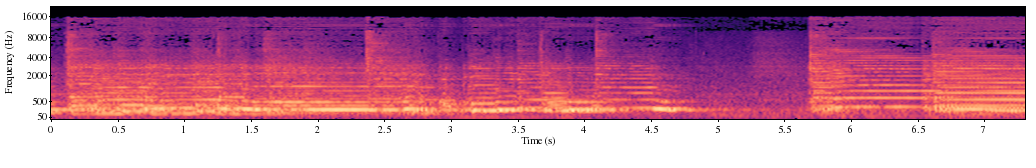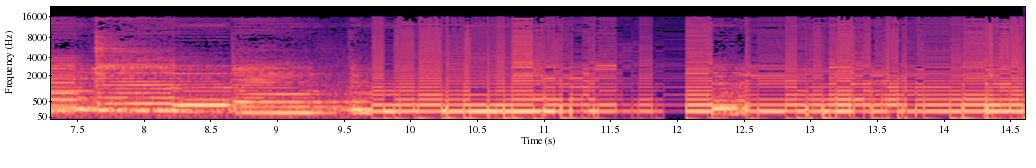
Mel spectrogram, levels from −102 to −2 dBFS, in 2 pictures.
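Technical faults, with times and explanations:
6.45–6.55 s, burst of packet loss: about 80 ms of audio drops out. The last sound is stretched for roughly 76 ms and fades before playback jumps ahead. A spectrogram shows a smeared, decaying band, and the waveform shows a shrinking repeated shape with a discontinuity.
9.72–12.27 s and 12.52–14.61 s, robotic sound from repeated short buffers: the sound becomes a rigid metallic 200 Hz buzz, likely because nearly all of it is a 5 ms fragment repeated while new audio is skipped. A spectrogram shows evenly spaced harmonic lines, and the waveform shows a periodic pattern.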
